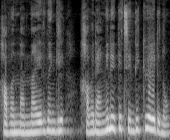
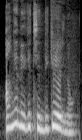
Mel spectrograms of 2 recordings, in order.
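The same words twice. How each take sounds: First: Said in the usual way. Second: Angry insistent repeat of അങ്ങനെയൊക്കെ ചിന്തിക്കുമായിരുന്നോ. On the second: Acted. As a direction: press the question, demanding an answer.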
